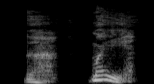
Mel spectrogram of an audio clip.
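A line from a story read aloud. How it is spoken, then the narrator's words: Hoarse wheeze. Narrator (Russian): прохрипел он в ответ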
